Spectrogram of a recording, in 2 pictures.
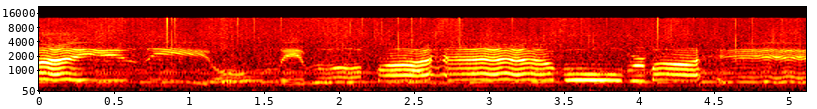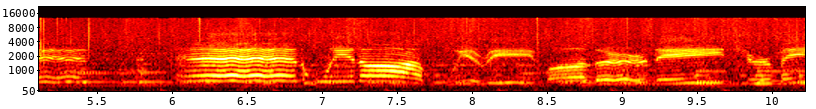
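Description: Old acoustic-era record of a 1920s popular song: a melody line of short notes with wide vibrato and sliding pitch over steady accompaniment chords. Constant record surface crackle and hiss throughout.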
